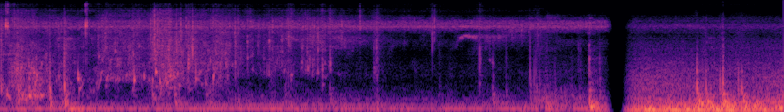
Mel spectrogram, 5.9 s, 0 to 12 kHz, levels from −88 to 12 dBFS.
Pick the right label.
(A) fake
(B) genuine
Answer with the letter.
A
